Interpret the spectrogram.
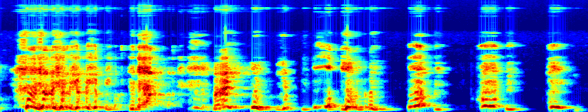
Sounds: Laughter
